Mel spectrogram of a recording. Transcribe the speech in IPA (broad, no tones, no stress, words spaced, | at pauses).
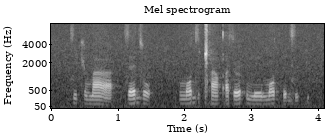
t͡sit͡ʃɔmaː | t͡sɛd͡zo | mɔd͡zeǁʰaː qʼɛsə˞hʊ meːmɔt͡sʼe d͡zik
